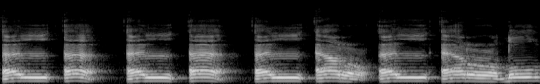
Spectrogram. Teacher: والقرع للراء والتفخيم، والضاد مفخمة، لا أقول الأرض، لا تجعلها الضاء، الضاد من إحدى حافتي اللسان ومن الحافتين مع ما يحاذيه من الأضراس العليا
